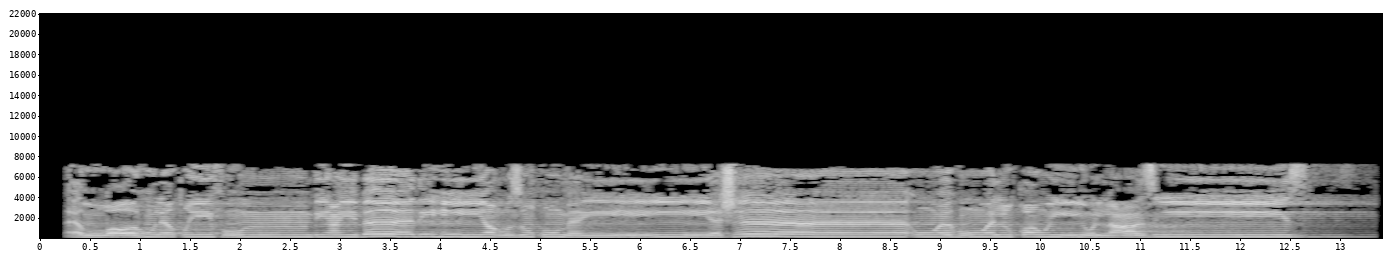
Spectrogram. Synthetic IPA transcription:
ʔa̰lːɑːɦʊlɑt̪ˤiːfʊ | bɪʕɪbaːd̪ɪɦɪjɑɾˤzʊqʊmaj | jaʃaː | ʔʊwaɦʊwalqɑwɪjːʊlʕazi | z

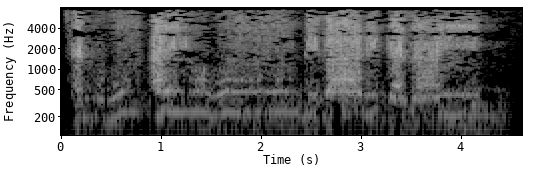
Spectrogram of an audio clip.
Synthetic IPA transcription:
ʔanhʊmʔajʊhʊmbɪðaːlɪkazaʕiːn

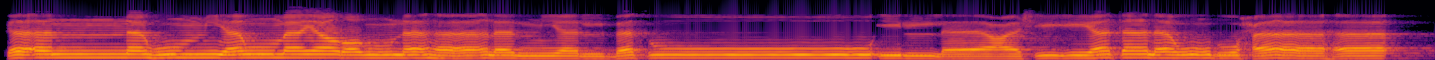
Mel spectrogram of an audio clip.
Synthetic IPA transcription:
kaʔanː | aɦʊmjawmajɑɾˤɑwnaɦaːlamjal | baθu | ʔɪlːaːʕaʃɪːat̪nawd̪ʊħaːɦaː

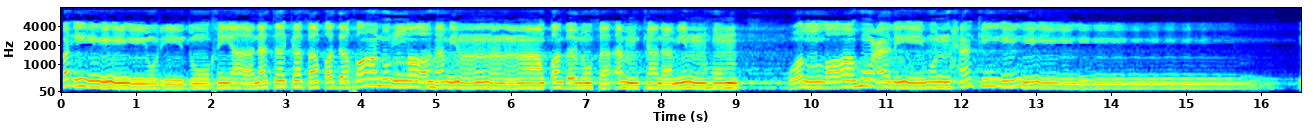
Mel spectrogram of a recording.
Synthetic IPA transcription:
waʔɪnjʊɾiːd̪uːxɪjaːnat̪akafɑqɑd̪xaːlʊlːɑːɦamɪn | qɑblʊfaʔamkanamɪnɦʊm | wɑlːɑːɦʊʕaliːmʊnħakiː

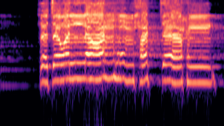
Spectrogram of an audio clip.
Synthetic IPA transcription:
fat̪awalːaʕanhʊmħat̪ːaːħiːn

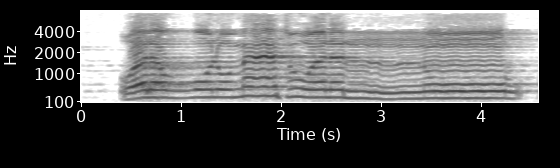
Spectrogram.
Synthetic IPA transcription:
walaðːʊlʊmaːt̪ʊwalanː | uːɾ

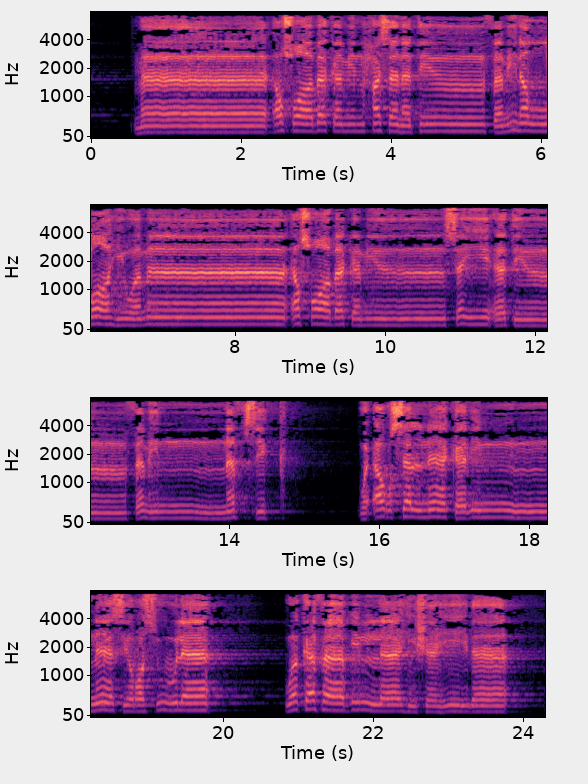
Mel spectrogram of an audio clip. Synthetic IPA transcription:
maː | ʔɑsˤɑːbakamɪnħasana | famɪnalˤːɑːɦɪwamaː | ʔɑsˤɑːbakamɪn | sajːɪʔat̪ | famɪnː | afsɪk | waʔɑɾˤsalnaːkalɪ | nːaːsɪɾˤɑsuːlaː | wakafaːbɪlːaːɦɪʃahiːd̪aː

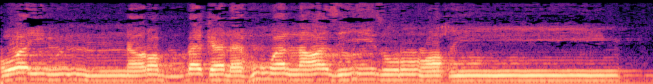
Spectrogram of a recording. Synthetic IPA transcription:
waʔɪnː | aɾˤɑbːakalaɦʊwalʕaziːzʊrˤːɑqi | m

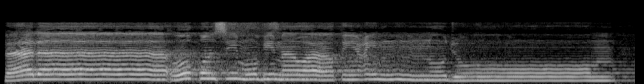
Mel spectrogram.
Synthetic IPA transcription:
faʔalaː | ʔʊqsɪmʊbɪmawaːqɨʕɪnːʊd͡ʒu | m

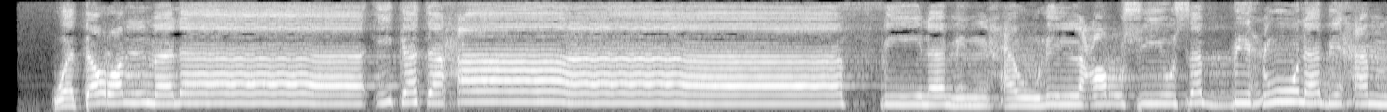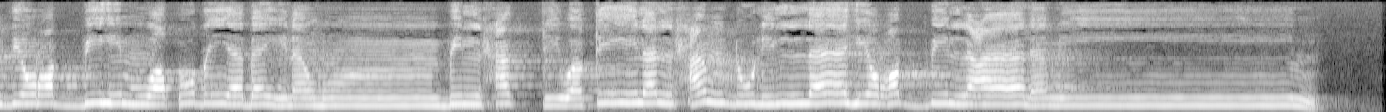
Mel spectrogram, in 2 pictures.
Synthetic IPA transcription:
wat̪ɑɾˤɑlmalaː | ʔɪkat̪aħaː | fːiːnamɪnħawlɪlʕɑɾˤʃɪjʊsabːɪħuːnabɪħamd̪ɪɾˤɑbːɪhɪmwɑqʊd̪ˤɨjabajnaɦʊmm | bɪlħɑqːɨwɑqiːlalħamd̪ʊlɪlːaːɦɪɾˤɑbːalʕaːlamii | n

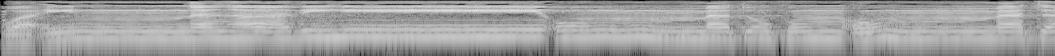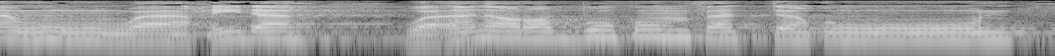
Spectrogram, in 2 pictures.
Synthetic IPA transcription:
waʔɪnːaɦaːðɪhɪ | ʔʊmːat̪ʊkʊmʔʊmːat̪awaːħɪd̪a | waʔanaɾˤɑbːʊkʊmfat̪ːɑquːn

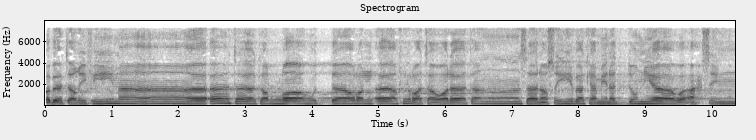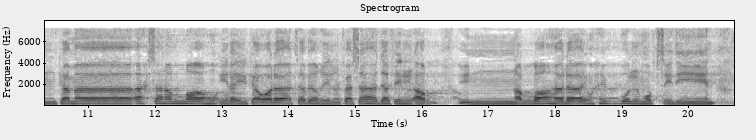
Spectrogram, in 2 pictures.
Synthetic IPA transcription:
ʔabt̪aɣifiːmaː | ʔaːt̪aːkalˤːɑːhʊd̪ːɑːɾˤalʔaːxɪɾɑt̪walaːt̪ansanɑsˤiːbakamɪnad̪ːʊnjaːwaʔaħsɪnkamaːʔaħsanalˤːɑːɦʊʔɪlajkawalaːt̪abɣilfasaːd̪afilʔɑɾˤd̪ˤ | ʔɪnːalˤːɑːɦalaːjʊħɪbːʊlmʊfsɪd̪iːn

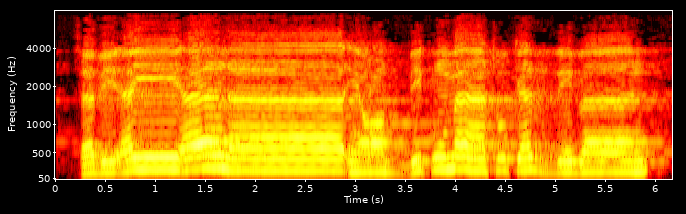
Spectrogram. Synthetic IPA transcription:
fabɪʔajʔaːlaː | ʔɪɾˤɑbːɪkʊmaːt̪ʊkaðːɪbaːn

